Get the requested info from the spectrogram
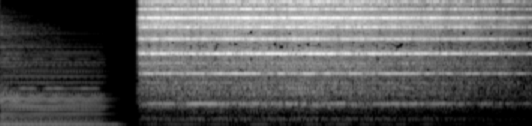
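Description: Music ends on a fading chord; about two seconds in, a shrill, steady alarm ringing starts abruptly and runs for about five seconds before cutting off.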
